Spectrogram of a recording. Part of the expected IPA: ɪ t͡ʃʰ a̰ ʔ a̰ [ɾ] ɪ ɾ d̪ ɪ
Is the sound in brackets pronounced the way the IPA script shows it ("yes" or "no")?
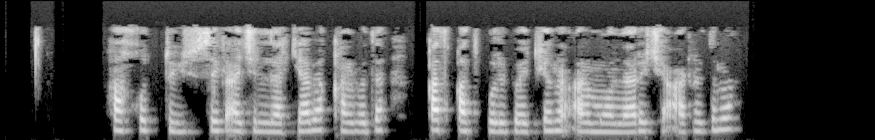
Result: yes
